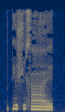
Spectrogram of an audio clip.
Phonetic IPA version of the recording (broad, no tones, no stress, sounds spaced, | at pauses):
pʲ ə ʃ i x ã e̯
